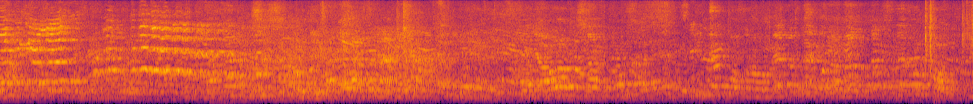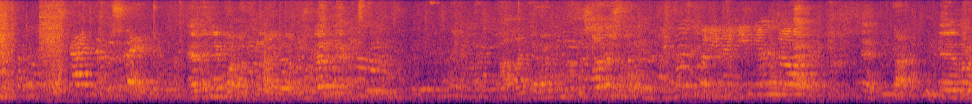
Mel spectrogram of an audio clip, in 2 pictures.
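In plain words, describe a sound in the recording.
A young woman speaks with animation in a hall.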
